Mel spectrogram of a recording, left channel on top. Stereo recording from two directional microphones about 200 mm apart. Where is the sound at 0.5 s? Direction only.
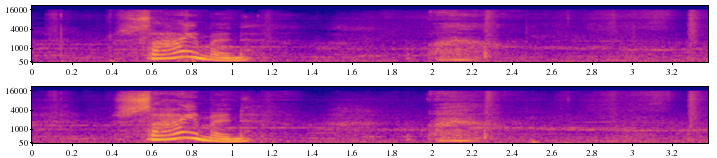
25° right (ahead or behind).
